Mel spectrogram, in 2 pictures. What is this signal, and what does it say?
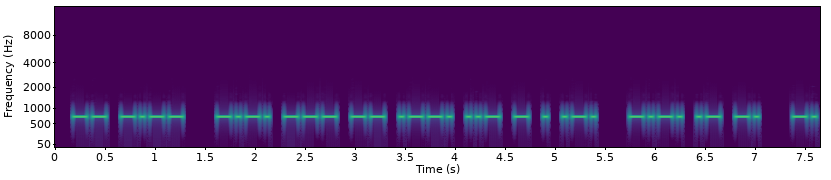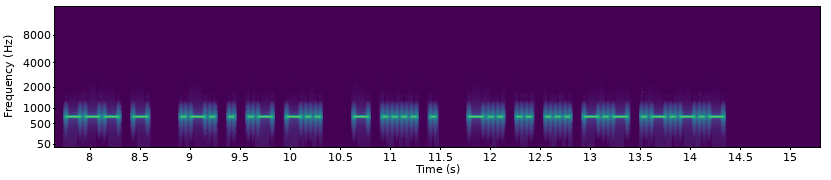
Morse code, heard as a keyed tone, about 25 wpm, 700 Hz. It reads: MY COMPUTER CAN NOT READ THE DISK.
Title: Sentences from Top 1000 Words - Review Part 6 - 25wpm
